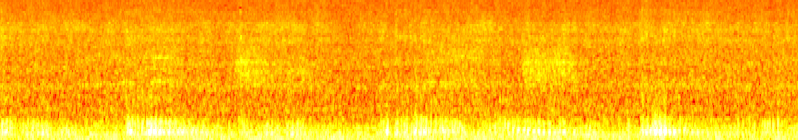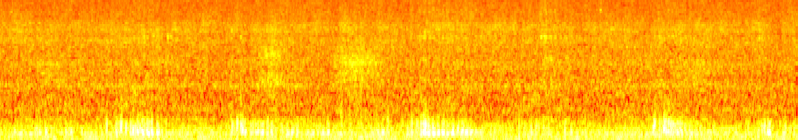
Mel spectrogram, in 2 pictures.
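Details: Cat with hiccups while purring: steady low purr broken by brief jerky catches about every one to two seconds.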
